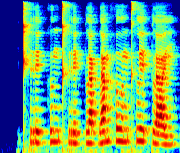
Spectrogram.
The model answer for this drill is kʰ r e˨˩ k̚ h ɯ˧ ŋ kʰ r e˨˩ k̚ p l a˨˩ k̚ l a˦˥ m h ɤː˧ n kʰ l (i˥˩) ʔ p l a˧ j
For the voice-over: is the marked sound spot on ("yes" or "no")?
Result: no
